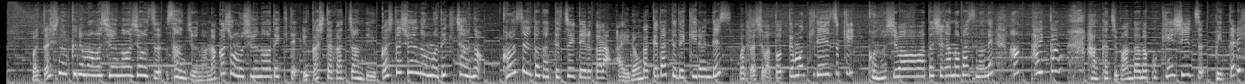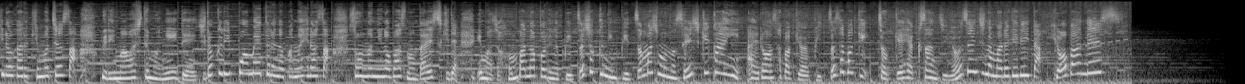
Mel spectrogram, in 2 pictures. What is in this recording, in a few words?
narration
